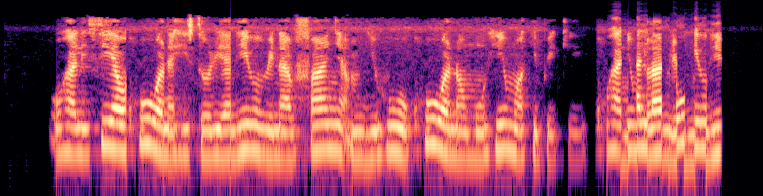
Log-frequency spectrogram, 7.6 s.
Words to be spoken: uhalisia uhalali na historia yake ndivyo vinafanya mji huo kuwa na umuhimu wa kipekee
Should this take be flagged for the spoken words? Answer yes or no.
yes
